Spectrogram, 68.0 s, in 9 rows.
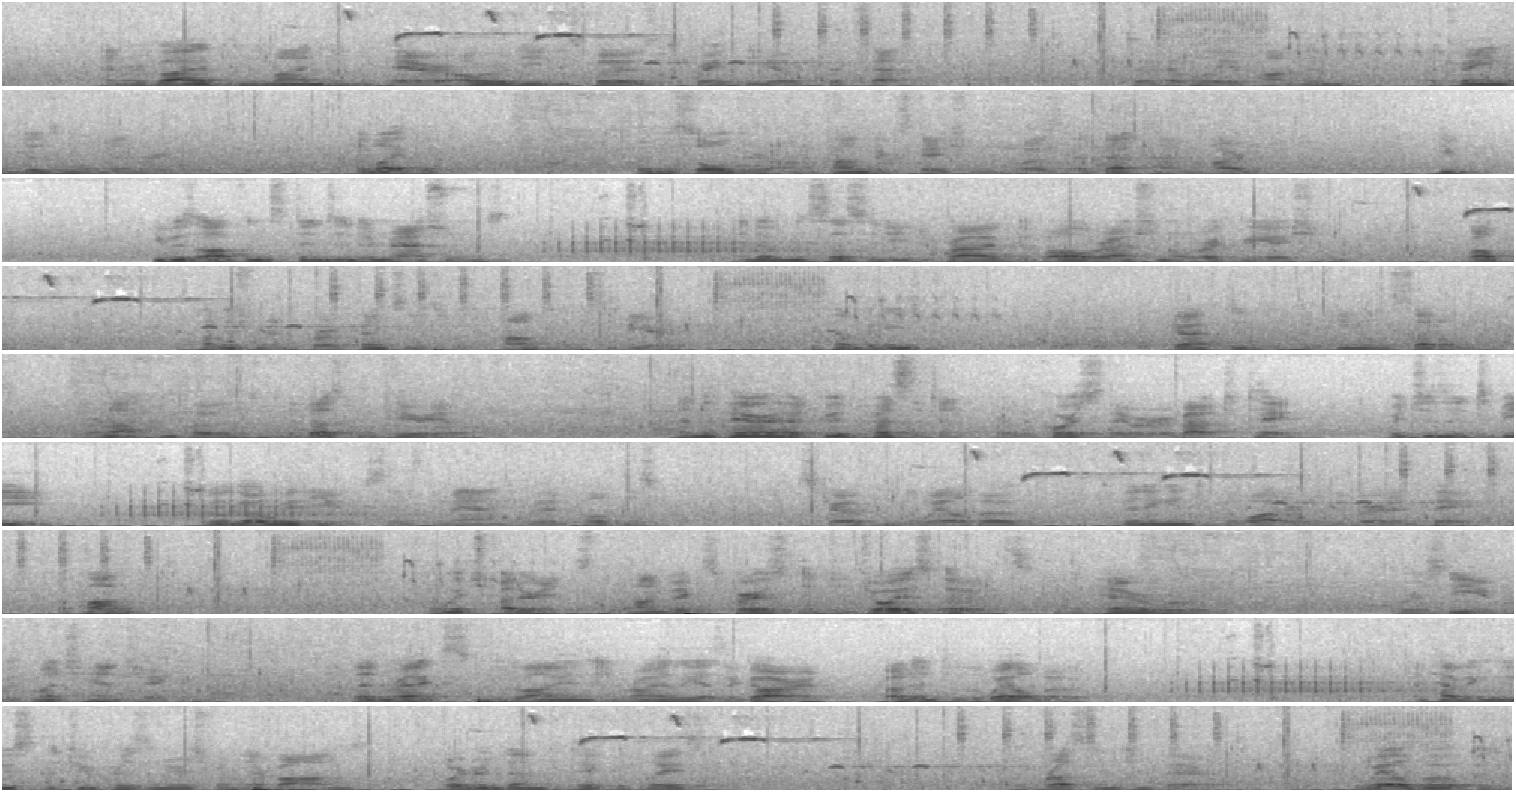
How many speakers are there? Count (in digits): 1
